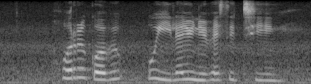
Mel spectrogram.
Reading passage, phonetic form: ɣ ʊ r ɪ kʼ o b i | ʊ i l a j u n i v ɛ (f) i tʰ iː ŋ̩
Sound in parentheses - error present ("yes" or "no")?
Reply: yes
